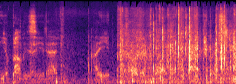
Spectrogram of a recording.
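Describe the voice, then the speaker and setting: A whisper at a moderate pace, with noticeable background noise behind it. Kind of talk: ASMR eating video talk to camera.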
